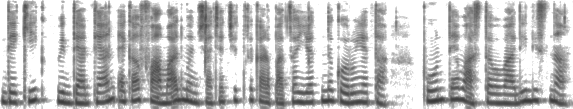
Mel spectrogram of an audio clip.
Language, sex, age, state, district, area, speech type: Goan Konkani, female, 18-30, Goa, Salcete, urban, spontaneous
